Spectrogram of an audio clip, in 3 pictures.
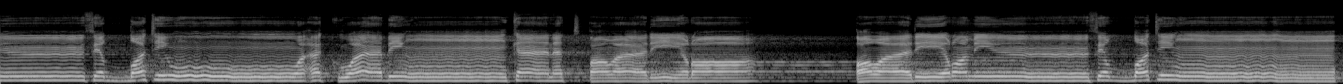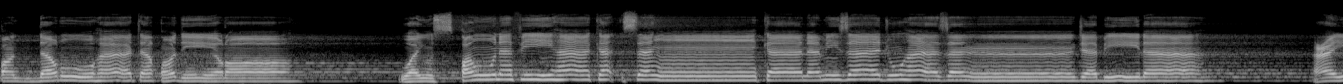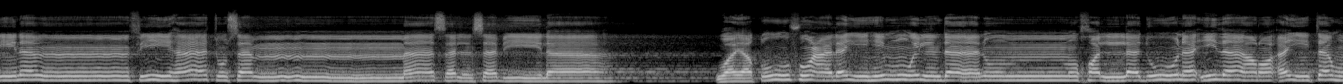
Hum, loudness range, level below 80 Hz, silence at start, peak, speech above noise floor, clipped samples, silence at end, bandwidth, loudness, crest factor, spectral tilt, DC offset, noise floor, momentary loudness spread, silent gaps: none; 2 LU; -74 dBFS; 0 s; -2 dBFS; 20 dB; under 0.1%; 0 s; 12.5 kHz; -20 LUFS; 18 dB; -4.5 dB/octave; under 0.1%; -40 dBFS; 6 LU; none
